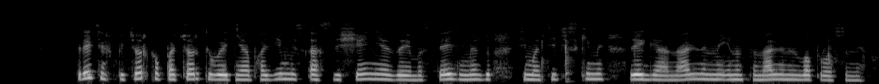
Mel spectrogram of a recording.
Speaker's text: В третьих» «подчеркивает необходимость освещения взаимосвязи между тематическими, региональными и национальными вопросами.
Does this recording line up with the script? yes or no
no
